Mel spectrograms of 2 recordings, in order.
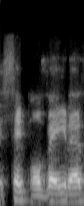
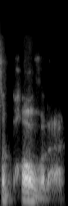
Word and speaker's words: Sepulveda: Sepulveda there's only one people say it wrong people say Saint Paul Vedas it's Sepulveda that's how you say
